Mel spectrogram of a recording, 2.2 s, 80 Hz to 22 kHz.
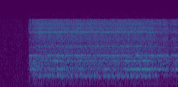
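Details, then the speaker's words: Old-style vehicle generator bench-tested as a motor on 12 V with field and output wires joined: steady high whir with a gritty, raspy edge; not running great, but working. "so that indicates as you can hear it's not real crash hot but it indicates that the thing is working"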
